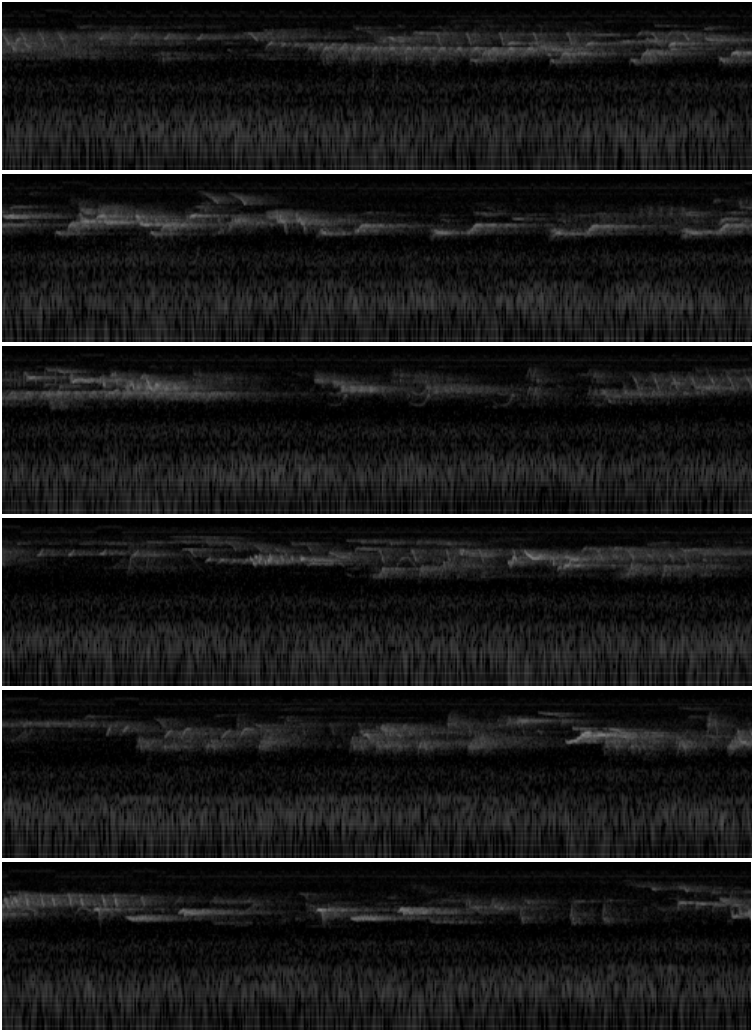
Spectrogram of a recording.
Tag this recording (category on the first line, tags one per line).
Soundscapes > Nature
Dendrophone
field-recording
phenological-recording
weather-data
